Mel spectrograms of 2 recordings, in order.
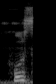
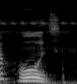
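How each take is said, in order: First: The word ends with a hissing s sound. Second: The word ends with a buzzing z sound. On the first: The speaker calls it wrong. "स नहीं पढ़िएगा, हुस नहीं" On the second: The speaker calls it right. "एस का उच्चारण जो है ज करते हैं"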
